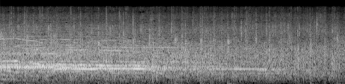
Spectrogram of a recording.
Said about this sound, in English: Let's have another round of applause for our special guests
